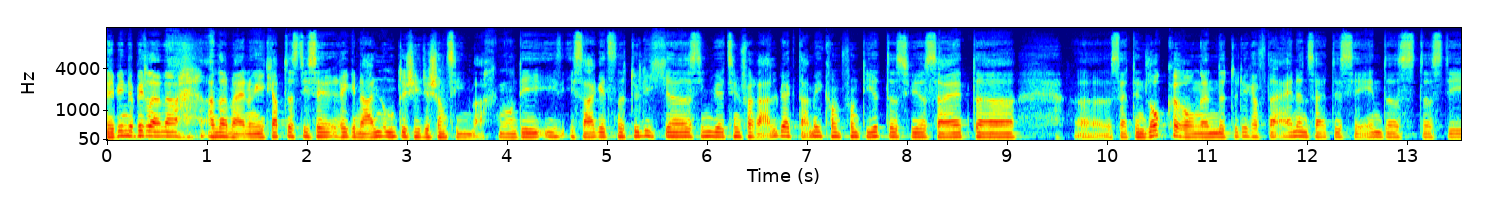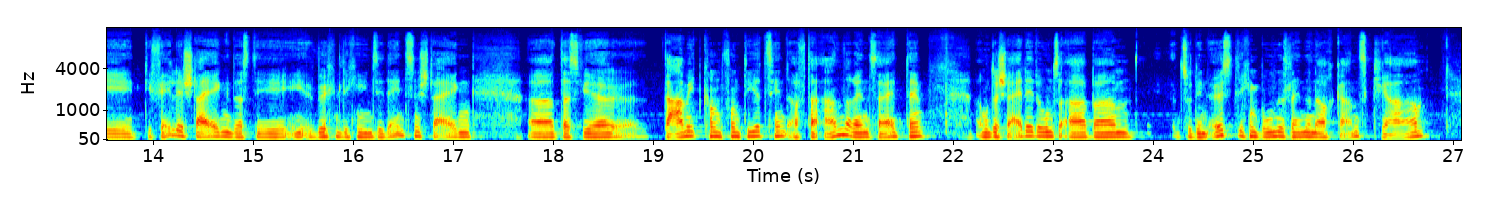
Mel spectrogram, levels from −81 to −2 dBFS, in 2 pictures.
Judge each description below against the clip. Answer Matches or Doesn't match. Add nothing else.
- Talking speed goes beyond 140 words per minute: Matches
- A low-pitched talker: Matches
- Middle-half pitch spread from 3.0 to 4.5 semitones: Doesn't match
